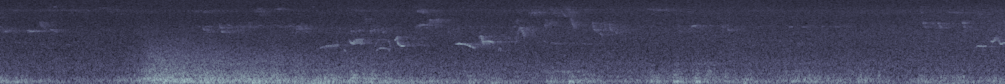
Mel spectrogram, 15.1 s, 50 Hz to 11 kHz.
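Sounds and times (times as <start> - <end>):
steady rain: 0.0 - 15.0
thunder rumbling: 1.7 - 7.8, 8.5 - 15.0
bird chirping: 13.8 - 15.0.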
